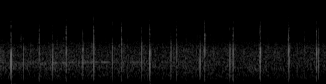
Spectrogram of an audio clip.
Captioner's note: applause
